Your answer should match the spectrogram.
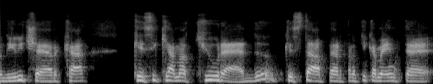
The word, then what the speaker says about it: QRED: E infatti abbiamo un po' il nome QRED, si può anche leggere come CURE, che fondamentalmente da una parte, se mettiamo l'accento sulla U, diventa un nome che enfatizza il red, quindi le cellule rosse. Se invece cambiamo l'accento, enfatizza la parola cura.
